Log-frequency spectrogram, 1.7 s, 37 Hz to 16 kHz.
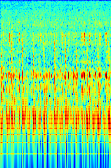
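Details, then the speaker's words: Wilesco D20 steam engine at about 1.6 bar running clockwise: quick, even exhaust beats over the hiss of the lifting safety valve, with condensed-water gurgling, normal running. "But the engine running clockwise as it is, you can very clearly hear those exhaust beeps as it were."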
